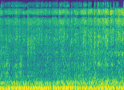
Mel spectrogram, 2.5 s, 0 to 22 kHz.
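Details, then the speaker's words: 1963 Studebaker Avanti R1, original 289ci V8 with dealer Paxton supercharger, automatic, 63k original miles: fires first try, deep, even rumble with steady beat, no knocks or misses; healthy idle. "We're gonna fire it up here. So it's one try, fires right"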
